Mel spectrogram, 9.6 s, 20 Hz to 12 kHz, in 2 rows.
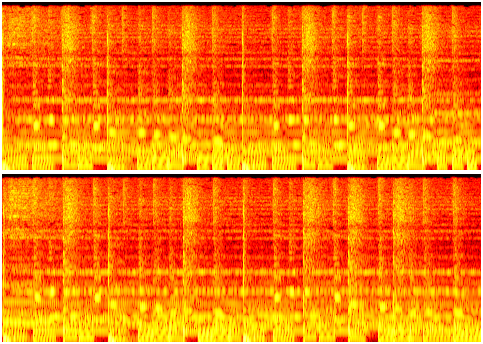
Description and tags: Loop CoolDude 04
A music loop to be used in storydriven and reflective games with puzzle and philosophical elements.
loop, video-game, sfx, Thoughtful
